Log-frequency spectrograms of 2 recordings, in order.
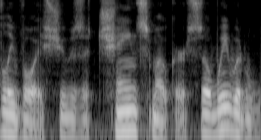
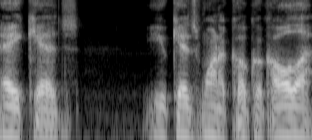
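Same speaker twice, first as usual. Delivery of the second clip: slow, put-on gravelly chain smoker's voice; 3 semitones lower than usual. Retelling an old lady's greeting: imitating a gravelly-voiced chain smoker. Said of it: "I'll sort of imitate her voice".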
